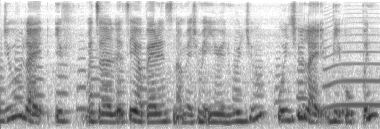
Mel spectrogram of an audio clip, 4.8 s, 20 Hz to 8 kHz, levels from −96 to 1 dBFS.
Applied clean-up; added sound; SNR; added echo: none; Brass instrument; 17 dB; reverberation time 0.2 s.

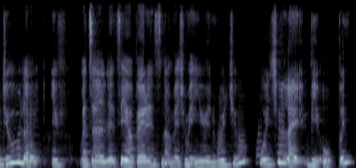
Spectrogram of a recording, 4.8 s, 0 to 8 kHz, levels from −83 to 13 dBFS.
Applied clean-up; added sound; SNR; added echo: neural mask model DeepFilterNet 3.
